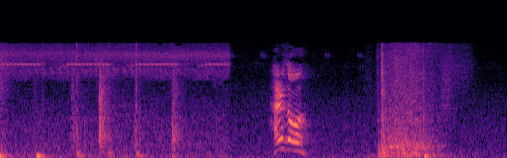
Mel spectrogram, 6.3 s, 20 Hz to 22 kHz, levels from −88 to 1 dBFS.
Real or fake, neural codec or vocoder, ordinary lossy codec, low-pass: real; none; none; 7.2 kHz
